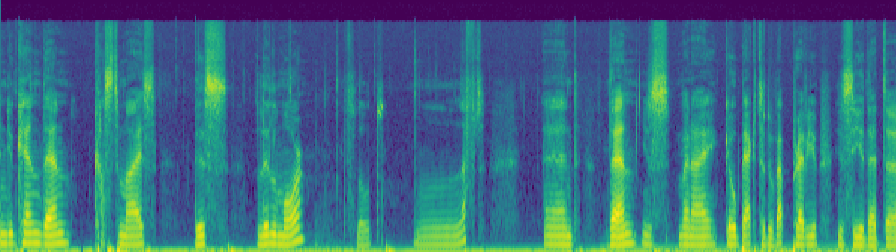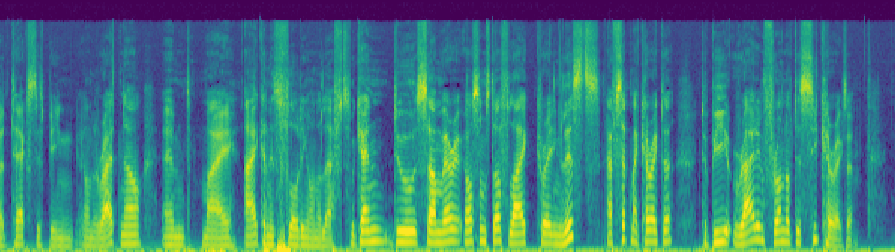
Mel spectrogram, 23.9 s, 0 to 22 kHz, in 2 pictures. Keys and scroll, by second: 4.6 shift+;, 6.6 super+s, 7.4 ctrl+alt+super+p, 19.9 shift+Right, 20.2 shift+Left.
